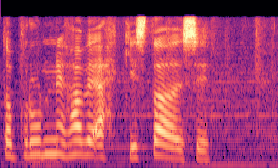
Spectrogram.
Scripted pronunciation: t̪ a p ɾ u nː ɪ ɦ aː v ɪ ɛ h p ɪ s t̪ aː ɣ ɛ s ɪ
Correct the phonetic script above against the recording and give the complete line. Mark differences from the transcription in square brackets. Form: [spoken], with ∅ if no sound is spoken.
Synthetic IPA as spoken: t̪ a p ɾ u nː ɪ ɦ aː v ɪ ɛ h [c] ɪ s t̪ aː [ð] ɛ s ɪ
